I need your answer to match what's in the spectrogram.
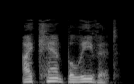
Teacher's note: excitement with falling intonation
